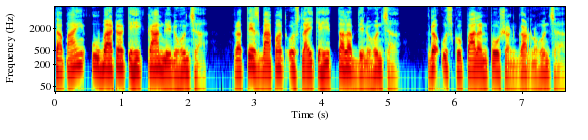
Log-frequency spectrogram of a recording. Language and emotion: Nepali, neutral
